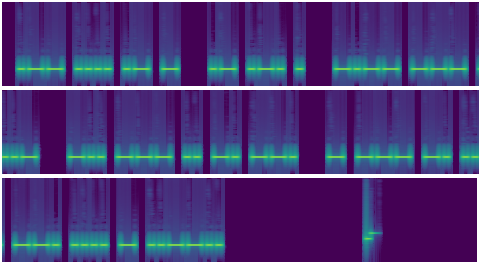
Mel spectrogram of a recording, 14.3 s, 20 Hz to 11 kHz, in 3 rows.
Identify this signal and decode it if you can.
Morse code, heard as a keyed tone, about 25 wpm, 700 Hz. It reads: WHAT ARE YOU DOING TONIGHT?
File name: practice / 25wpm / Sentences with 4-Word Phrases - 25wpm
